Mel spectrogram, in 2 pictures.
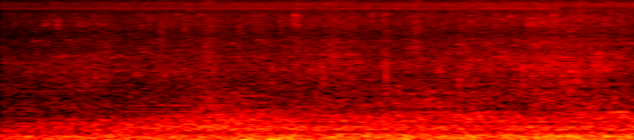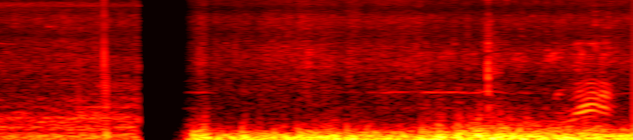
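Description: Wind buffeting the microphone: a steady low rumble that slowly grows, cuts out for a moment about four seconds in, then comes back louder.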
